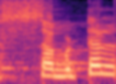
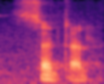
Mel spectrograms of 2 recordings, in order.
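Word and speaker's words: subtle: एस यू बी टी एल ई इसको सबटल नहीं पढ़ेंगे। जैसे ही टी के पहले बी आएगा तो बी क्या हो जाएगा? साइलेंट। इसको पढ़ते हैं सटल।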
